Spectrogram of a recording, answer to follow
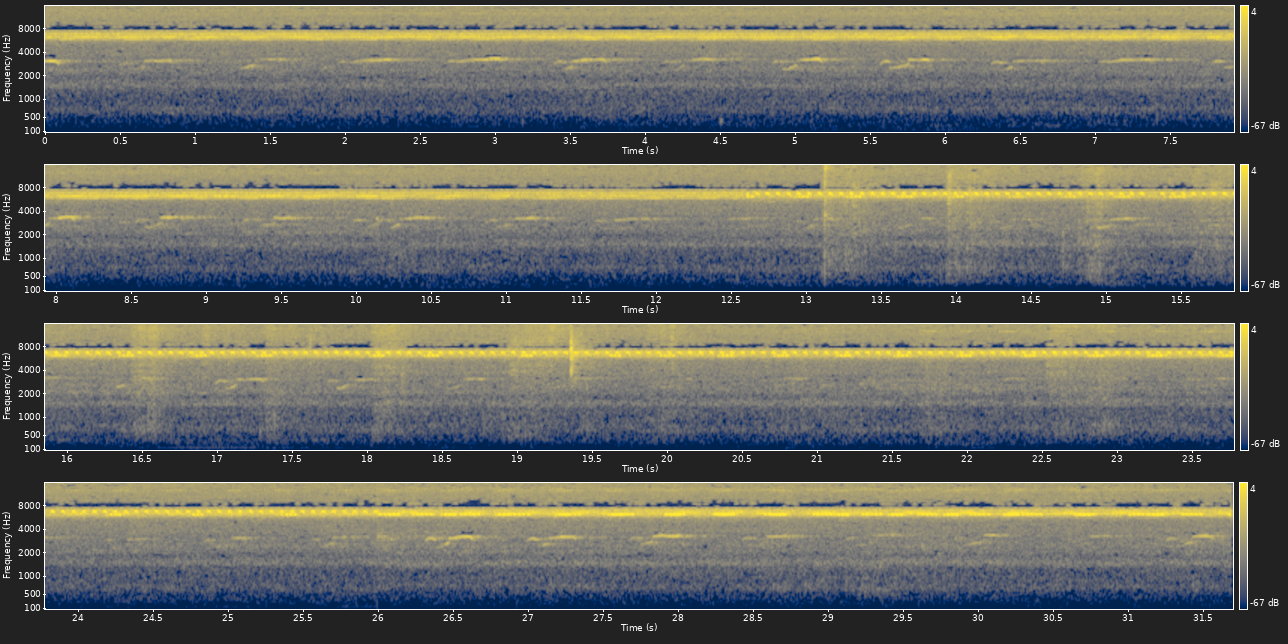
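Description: Insect chorus: a steady high-pitched drone with a repeating chirp under it. It steps louder about halfway through and pulses rhythmically near the end.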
